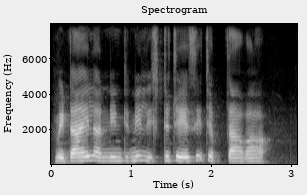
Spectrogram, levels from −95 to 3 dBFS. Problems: constant background noise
